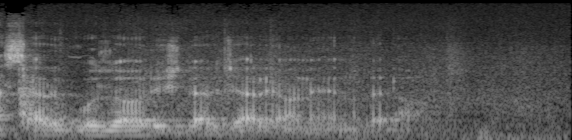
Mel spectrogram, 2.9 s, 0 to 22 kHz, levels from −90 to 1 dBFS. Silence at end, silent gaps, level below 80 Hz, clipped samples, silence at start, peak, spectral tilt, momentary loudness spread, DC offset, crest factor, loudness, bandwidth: 0 s; none; -58 dBFS; under 0.1%; 0 s; -8 dBFS; -2 dB/octave; 17 LU; under 0.1%; 20 dB; -28 LUFS; over 20 kHz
